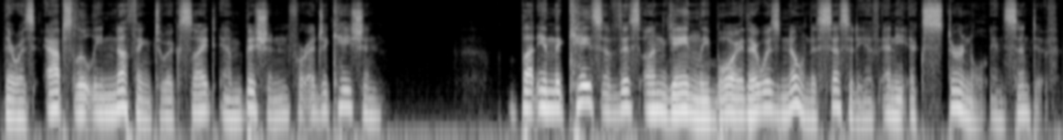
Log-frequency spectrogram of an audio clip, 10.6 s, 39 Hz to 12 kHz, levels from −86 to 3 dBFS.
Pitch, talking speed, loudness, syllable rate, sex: 120 Hz, 140 wpm, -19 LUFS, 5.6 syllables/s, male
